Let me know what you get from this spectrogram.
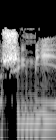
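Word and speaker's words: Simidh: А Шимми почему? Потому что Саймон – это имя вот, в английской огласовке. Это традиционное имя для фрейзеров. А Шимми – это вот гельское произношение.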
